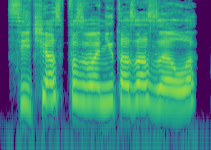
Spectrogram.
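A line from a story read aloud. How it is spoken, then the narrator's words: Exclamation. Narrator (Russian): воскликнула Маргарита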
